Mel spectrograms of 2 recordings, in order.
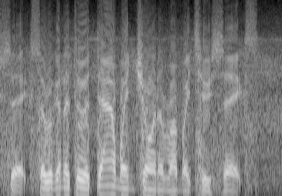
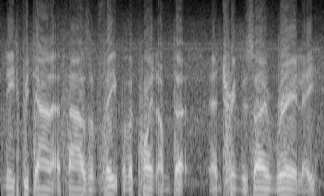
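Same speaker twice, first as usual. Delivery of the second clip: ordinary talk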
